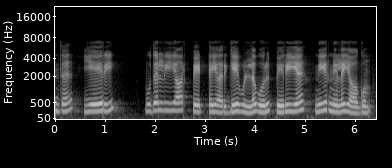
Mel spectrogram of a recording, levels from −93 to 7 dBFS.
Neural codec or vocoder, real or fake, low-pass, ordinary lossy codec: none; real; 7.2 kHz; none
